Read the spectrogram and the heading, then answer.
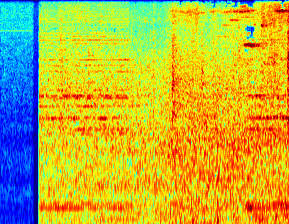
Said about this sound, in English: Now is the rush hour. Quite a lot of cars just passing by a paper stand.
